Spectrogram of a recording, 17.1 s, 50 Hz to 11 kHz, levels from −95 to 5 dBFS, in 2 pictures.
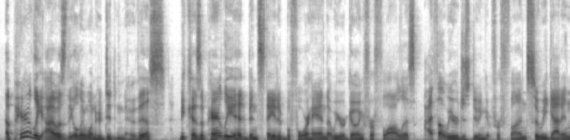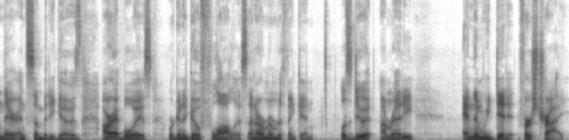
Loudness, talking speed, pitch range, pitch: -20 LUFS, 220 wpm, 120-145 Hz, 130 Hz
